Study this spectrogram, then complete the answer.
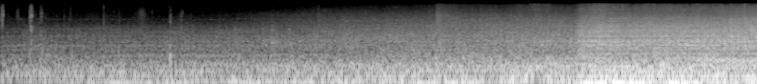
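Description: A truck engine rumbles, growing louder as the truck approaches.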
